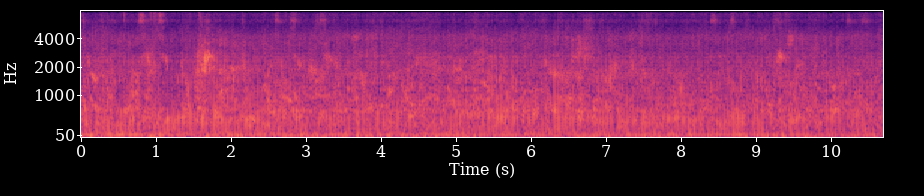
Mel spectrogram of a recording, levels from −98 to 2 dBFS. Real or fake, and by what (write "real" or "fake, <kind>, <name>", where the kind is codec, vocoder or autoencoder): fake, vocoder, WaveNeXt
